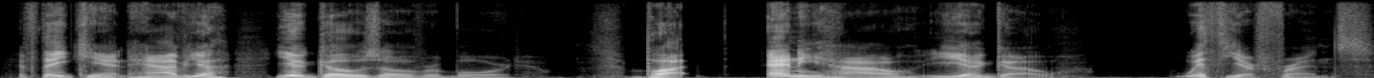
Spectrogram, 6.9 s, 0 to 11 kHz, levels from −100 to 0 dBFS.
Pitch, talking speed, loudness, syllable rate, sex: 110 Hz, 120 wpm, -26 LUFS, 3.9 syllables/s, male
